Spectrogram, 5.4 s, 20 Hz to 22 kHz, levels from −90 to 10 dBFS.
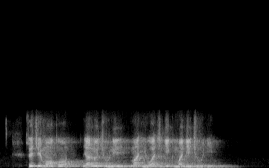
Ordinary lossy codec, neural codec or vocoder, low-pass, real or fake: Opus, 16 kbps; none; 7.2 kHz; real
